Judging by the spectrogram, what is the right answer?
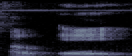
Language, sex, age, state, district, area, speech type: Assamese, male, 30-45, Assam, Goalpara, urban, spontaneous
